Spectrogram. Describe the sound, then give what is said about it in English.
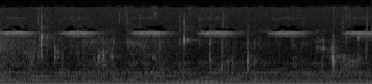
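Cricket chirping in a steady, repeating pattern of faint high chirps, about every half second, over a constant low hum. “we can hear the cricket in the background. Welcome, cricket, to our podcast.”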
